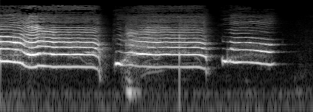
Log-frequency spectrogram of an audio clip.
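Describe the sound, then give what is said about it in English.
A voice mimics a woman howling like a wild animal, a banshee-like howl: three loud, high-pitched wailing cries, each held steady before dropping off, the last one shorter than the first two. “she was howling like a wild animal, like a banshee.”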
